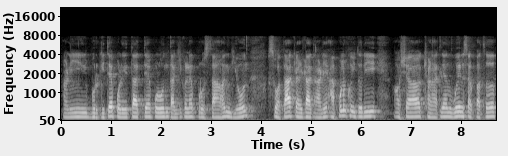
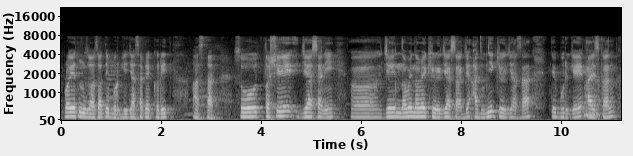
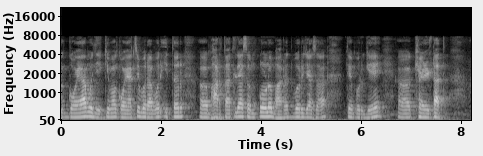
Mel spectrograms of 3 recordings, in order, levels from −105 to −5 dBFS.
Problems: low volume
